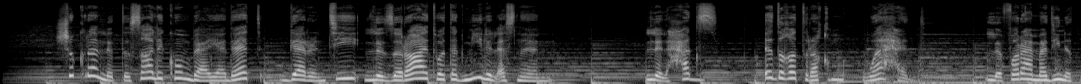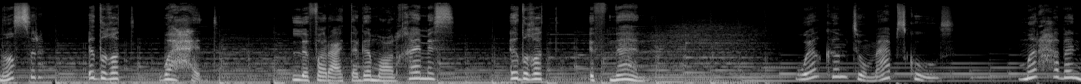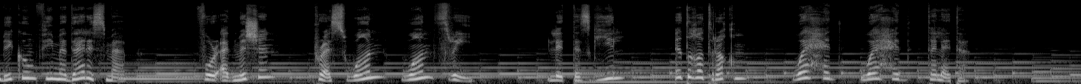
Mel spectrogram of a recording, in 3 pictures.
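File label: Arabic English female IVR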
